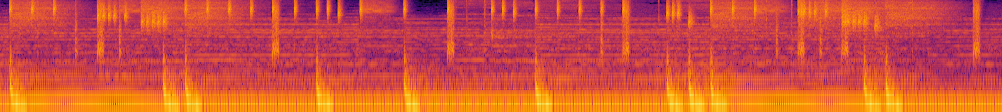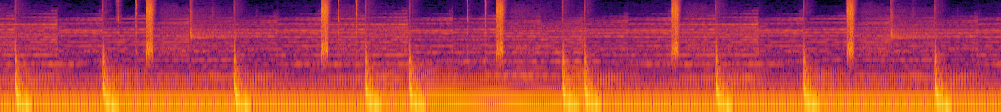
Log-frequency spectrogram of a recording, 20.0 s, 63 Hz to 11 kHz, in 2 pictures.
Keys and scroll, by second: 2.9 space, 6.9 ctrl+g, 7.7 c, 8.0 Escape, 16.2 shift+Page_Down.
